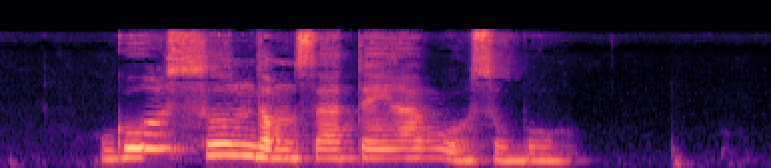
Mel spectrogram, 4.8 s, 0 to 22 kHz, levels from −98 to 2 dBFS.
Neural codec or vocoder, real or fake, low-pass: codec, 24 kHz, 0.9 kbps, WavTokenizer, medium speech release version 2; fake; 10.8 kHz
